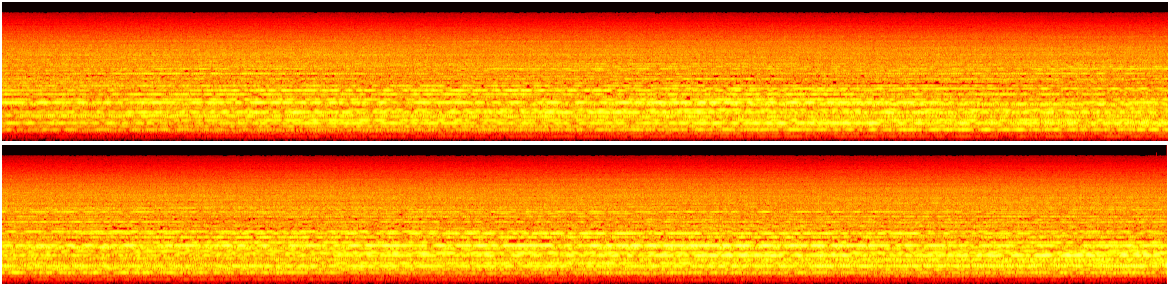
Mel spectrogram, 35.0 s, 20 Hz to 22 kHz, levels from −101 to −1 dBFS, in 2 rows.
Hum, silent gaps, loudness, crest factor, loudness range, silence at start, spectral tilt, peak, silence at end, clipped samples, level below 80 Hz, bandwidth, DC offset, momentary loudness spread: none; none; -17 LUFS; 14 dB; 3 LU; 0 s; 1 dB/octave; -4 dBFS; 0 s; under 0.1%; -80 dBFS; 16 kHz; under 0.1%; 3 LU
